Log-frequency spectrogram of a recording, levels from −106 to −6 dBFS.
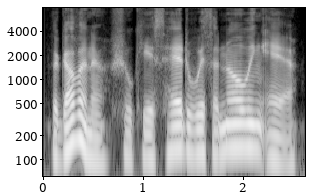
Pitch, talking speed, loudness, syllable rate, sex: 115 Hz, 205 wpm, -18 LUFS, 5.1 syllables/s, male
